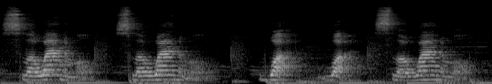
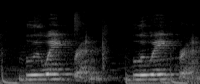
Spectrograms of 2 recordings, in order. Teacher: when the first word ends in an ow or oo sound when our lips are round we insert a w sound to link The Sounds let's look at the phrase slow animal we add a w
